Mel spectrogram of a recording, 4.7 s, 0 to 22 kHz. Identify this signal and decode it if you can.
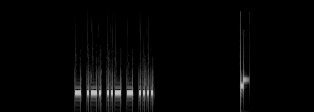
Morse code, heard as a keyed tone, about 40 wpm, 700 Hz. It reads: TRUTH
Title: Top 751-1000 Words 40wpm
